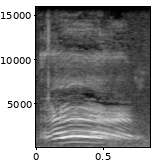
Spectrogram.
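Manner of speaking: loud high thrilled scream. Real, not acted. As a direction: let out a scream of excitement. Scream on the ride.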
